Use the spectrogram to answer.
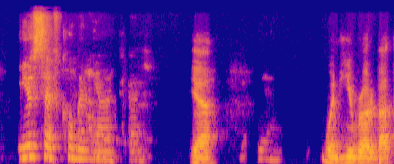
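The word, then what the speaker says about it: Yusef Komunyakaa: Doesn't Joseph Komanyaka say something like that about, am I pronouncing his last name right? Yusef Komanyaka.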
